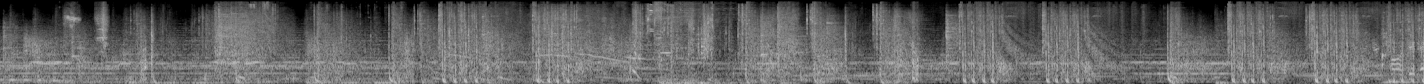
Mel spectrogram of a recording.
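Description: Sustained gunfire in The Outer Worlds 2 video game, dense rapid bursts of automatic shots and impacts filling the whole stretch loudly and continuously.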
